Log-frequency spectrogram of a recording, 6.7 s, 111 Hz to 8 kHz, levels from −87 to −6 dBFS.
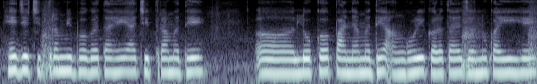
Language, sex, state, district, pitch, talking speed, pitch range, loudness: Marathi, female, Maharashtra, Pune, 205 Hz, 150 wpm, 195-210 Hz, -22 LUFS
